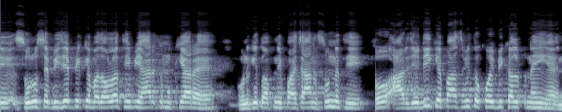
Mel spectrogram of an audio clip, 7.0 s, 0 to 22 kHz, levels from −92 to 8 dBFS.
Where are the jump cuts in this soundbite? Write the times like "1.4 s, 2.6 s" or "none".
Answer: 4.6 s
